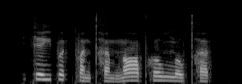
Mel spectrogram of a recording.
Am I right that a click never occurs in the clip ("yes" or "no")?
yes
